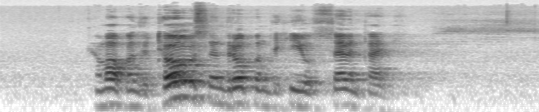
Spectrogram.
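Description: A man gives instructions calmly through a microphone.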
